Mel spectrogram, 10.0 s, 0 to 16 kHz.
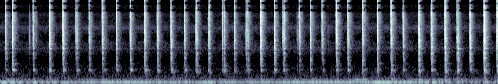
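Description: Long decorated nails tap rapidly on the side of a hollow 500 ml AriZona green tea aluminum can. About 39 short, bright, dry taps come at a quick, somewhat uneven pace and die out almost instantly, over a faint low hum.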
